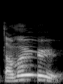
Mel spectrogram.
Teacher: எல் இந்த இந்த ல்னு சொல்லும்போது நாக்கு எங்க போகுது பாருங்க தமிழின் சிறப்பானது தமிழ் அப்படிங்கும் போது நாக்கு அப்படியே உள்ள போயிரும் ஓகேங்களா அதே மாதிரி ங் இதெல்லாம் மெல்லிதாக இருக்கும் மெய்யெழுத்து மெல்லிதாகவும் வல்லின எழுத்து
